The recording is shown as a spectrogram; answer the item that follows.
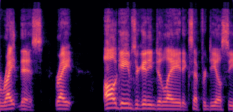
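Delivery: ordinary delivery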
